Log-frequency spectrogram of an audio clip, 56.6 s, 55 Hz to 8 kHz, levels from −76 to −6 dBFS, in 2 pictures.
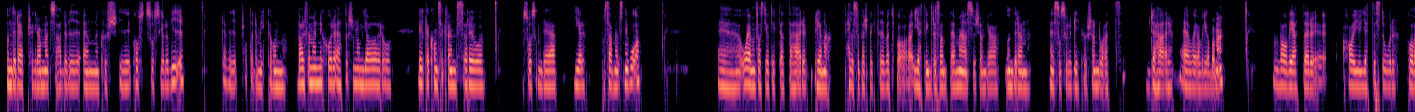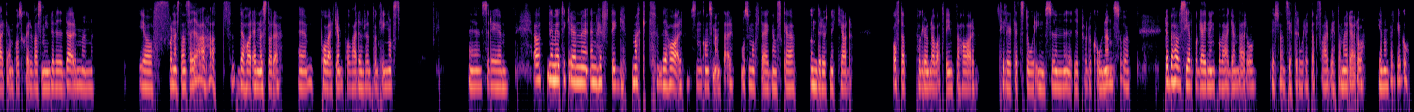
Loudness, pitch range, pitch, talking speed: -26 LUFS, 170-190 Hz, 175 Hz, 155 wpm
